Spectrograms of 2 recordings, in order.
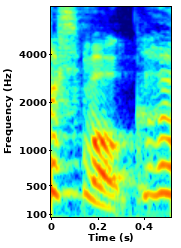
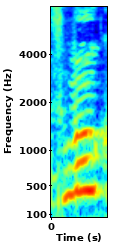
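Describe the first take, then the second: First: "smoke" with a long o vowel; pronounced SMOKE. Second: "smook" with a long oo vowel; pronounced SMOOK. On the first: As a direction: say "smoke" like the English word. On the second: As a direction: say "smook" with an oo sound. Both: Shown as a demonstration. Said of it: "Is it smook or smoke?".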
